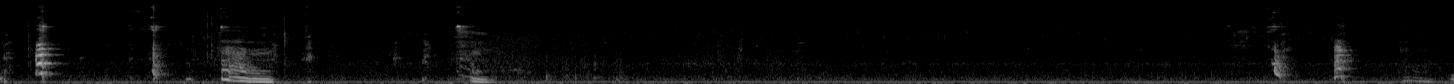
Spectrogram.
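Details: Pembroke Welsh Corgi named Remington trying to say hello to a new friend under the Christmas tree; a few scattered barks and a whiny yelp indoors, then a long quiet stretch before two more short barks.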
